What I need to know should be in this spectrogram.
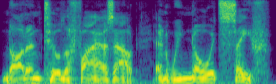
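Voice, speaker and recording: Male narrator as dogged firefighter in a novel, firm and insistent, husky, very dry close sound. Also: low-pitched, fairly even intonation, normal speed, dry recording. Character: dogged, firm fireman handling a distressed resident.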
